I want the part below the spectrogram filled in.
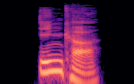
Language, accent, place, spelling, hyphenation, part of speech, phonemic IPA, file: German, Germany, Berlin, Inka, In‧ka, noun, /ˈɪŋka/, De-Inka.ogg
- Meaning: Inca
